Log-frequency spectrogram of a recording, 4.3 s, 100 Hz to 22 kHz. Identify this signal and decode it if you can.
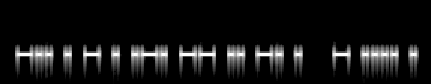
Morse code, heard as a keyed tone, about 25 wpm, 700 Hz. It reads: DETERMINE THE
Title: Sentences from Top 1000 Words - Review Part 4 - 25wpm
